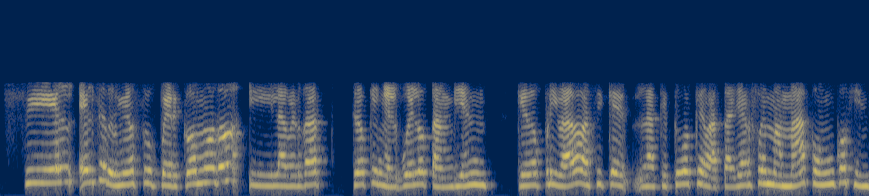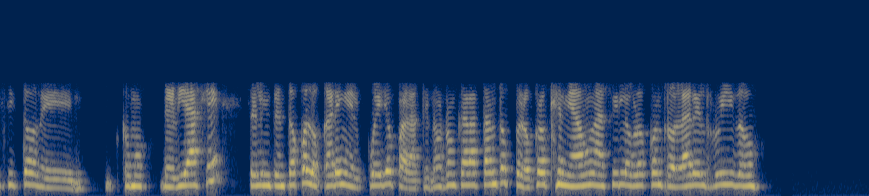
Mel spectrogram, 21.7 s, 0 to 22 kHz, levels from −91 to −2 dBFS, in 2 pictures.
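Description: From start to finish the speech carries AMR narrowband mobile codec damage: everything above 3.8 kHz is gone, and the voice sounds plainly buzzy and synthetic, which fits a mid-rate mode near 10 kbps. A spectrogram shows a flat ceiling at 3.8 kHz.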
